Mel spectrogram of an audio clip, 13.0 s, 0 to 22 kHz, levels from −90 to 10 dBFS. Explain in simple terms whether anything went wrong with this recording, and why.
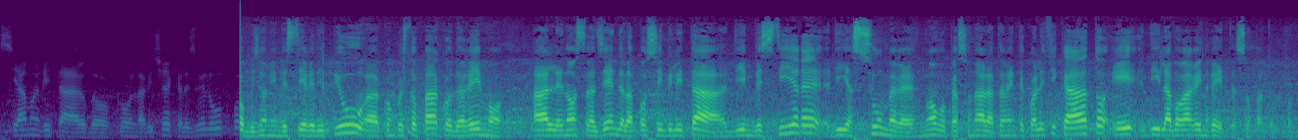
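Something went wrong at the very start. From the beginning of the clip to 2.4 s there is an audio dropout to a faint residue, so only a faint trace of the sound remains, far quieter than normal, before it abruptly returns. The likely cause is a brief loss of the signal while the recording path stayed switched on.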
